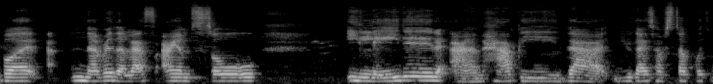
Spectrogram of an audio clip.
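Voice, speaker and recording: A woman's voice: lowish voice, a bit bright, recorded from a distance, rough recording. A middle-aged woman hosting her solo podcast in an upbeat, chatty way, with plenty of ums and uhs. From Dominican Republic. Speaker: podcast host. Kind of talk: casual solo podcast monologue.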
